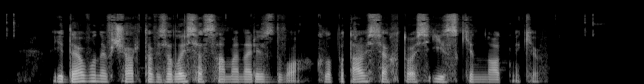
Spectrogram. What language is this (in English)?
Ukrainian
